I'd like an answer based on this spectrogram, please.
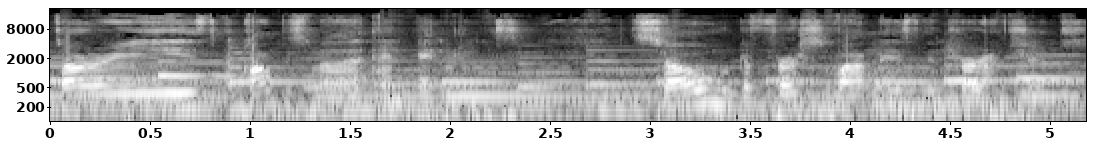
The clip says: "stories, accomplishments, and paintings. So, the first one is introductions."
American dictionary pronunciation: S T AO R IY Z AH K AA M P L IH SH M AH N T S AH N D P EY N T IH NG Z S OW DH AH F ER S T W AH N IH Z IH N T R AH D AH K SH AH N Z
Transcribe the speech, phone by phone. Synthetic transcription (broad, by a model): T AO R IY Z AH K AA M P L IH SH M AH N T AH N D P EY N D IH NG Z S OW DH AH F ER S T W AH N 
